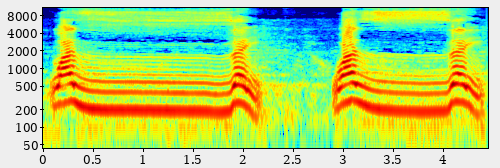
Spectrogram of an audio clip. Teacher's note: Kalau zai berarti mengalir terus rokhawah.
